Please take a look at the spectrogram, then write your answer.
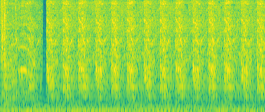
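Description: A car engine in a Brazilian-style open-world Android driving game cranks and catches, then settles into a loud, steady rumbling idle with a regular pulsing throb, heard alone throughout.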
